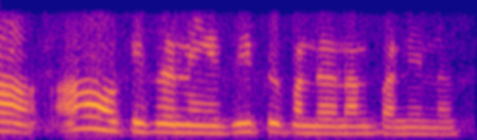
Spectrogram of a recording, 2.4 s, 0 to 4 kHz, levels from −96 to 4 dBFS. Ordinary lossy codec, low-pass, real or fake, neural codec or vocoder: none; 3.6 kHz; real; none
